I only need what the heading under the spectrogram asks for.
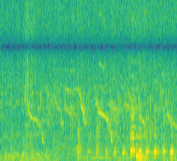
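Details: Chicks with a hen that is showing them how to search for food; thin, downward-sliding peeps repeat irregularly, then a run of short, low clucks builds near the end over a faint background hiss.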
